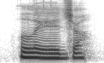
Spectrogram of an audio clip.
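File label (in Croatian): "leda", Croatian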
